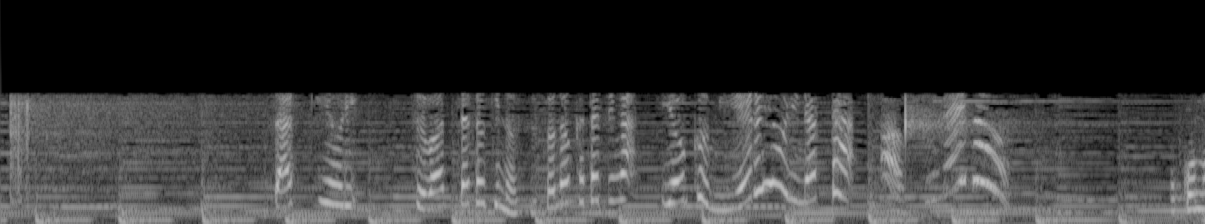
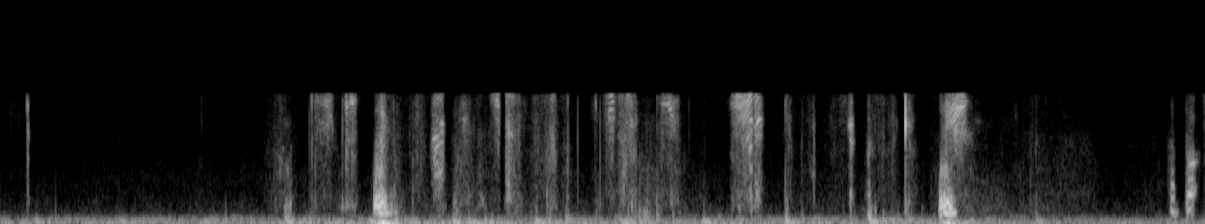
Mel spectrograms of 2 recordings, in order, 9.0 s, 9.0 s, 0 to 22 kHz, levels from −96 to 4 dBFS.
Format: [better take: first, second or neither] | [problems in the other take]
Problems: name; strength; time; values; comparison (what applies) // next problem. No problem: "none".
first | noise reduction (neural diffusion model UNIVERSE++)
